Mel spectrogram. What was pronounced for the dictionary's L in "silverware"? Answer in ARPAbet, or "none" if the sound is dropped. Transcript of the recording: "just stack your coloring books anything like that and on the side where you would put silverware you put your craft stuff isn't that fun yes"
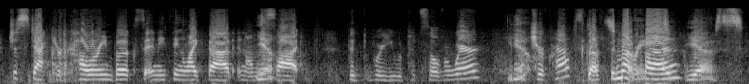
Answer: L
